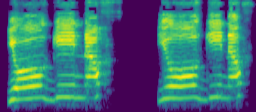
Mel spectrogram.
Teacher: that ವಿಸರ್ಗ we have to pronounce it completely because it is before the letter ಕ್ಷ next words first letter is ಕ್ಷ so the ವಿಸರ್ಗ will be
